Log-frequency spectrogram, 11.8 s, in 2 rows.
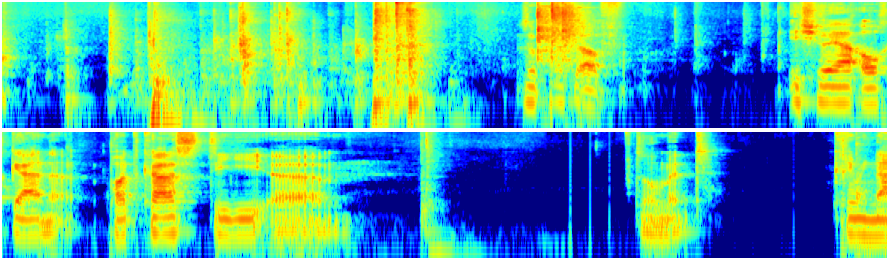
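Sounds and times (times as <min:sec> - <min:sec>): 
door knocks and thuds as a comic sound-effect gag: 0:00.9 - 0:03.0
speech: 0:03.5 - 0:04.2, 0:05.3 - 0:08.3, 0:10.2 - 0:10.7, 0:11.5 - 0:11.7.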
